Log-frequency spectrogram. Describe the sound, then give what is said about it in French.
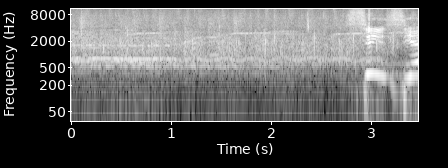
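Church audience applauding and acclaiming Jesus, a steady wash of clapping that runs evenly, then a loud voice calls out twice over it near the end. “est-ce que tu peux acclamer Jésus? Alléluia! Alléluia!”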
